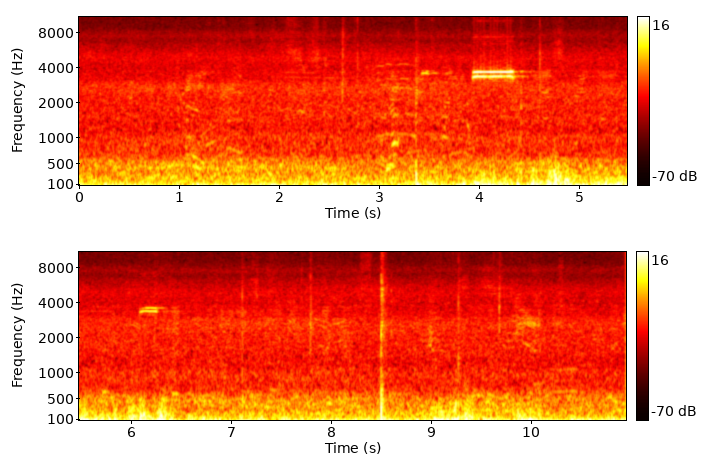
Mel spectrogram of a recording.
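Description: Wind rumbling on the microphone over distant voices at a beach volleyball court. A short, shrill referee's whistle sounds about four seconds in, signalling the serve, and a single sharp smack of a hand on the volleyball near the end marks the serve being struck.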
